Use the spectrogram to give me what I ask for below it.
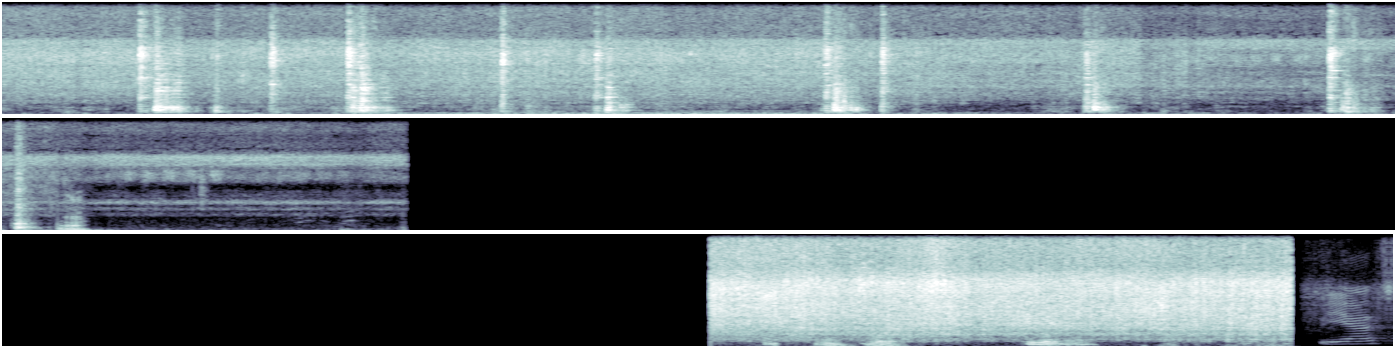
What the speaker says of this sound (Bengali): পেঁয়াজ আর টমেটোটা আমার ভেজে নেওয়া হয়ে গেছে।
